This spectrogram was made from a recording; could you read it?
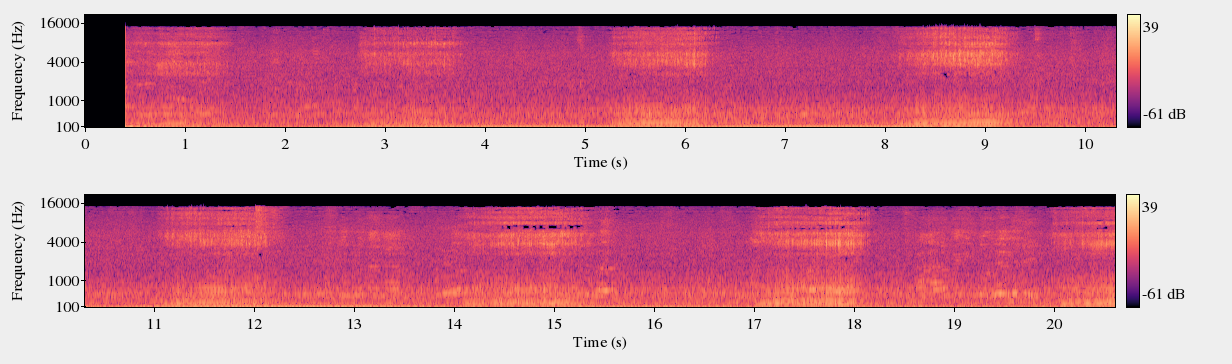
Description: Can this boy be the next snoring champion of the World?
